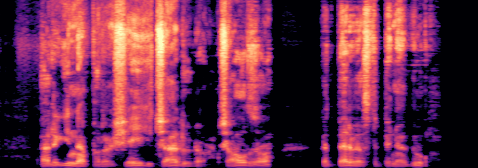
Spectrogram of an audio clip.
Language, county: Lithuanian, Šiauliai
